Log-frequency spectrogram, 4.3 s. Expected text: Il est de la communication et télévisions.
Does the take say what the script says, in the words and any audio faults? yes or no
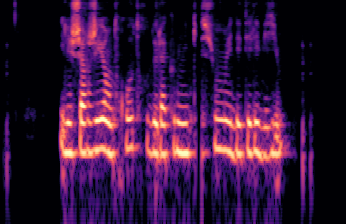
no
